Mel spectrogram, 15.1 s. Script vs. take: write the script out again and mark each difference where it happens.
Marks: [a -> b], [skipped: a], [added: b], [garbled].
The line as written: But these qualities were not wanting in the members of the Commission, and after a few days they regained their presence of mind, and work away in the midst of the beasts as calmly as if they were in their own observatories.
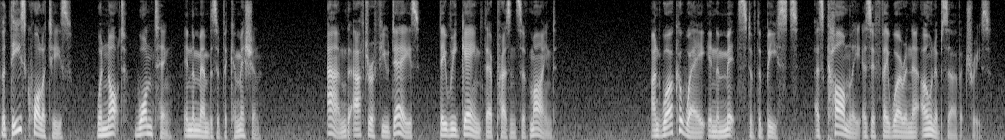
But these qualities were not wanting in the members of the Commission, and after a few days they regained their presence of mind, and work away in the midst of the beasts as calmly as if they were in their own observatories.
